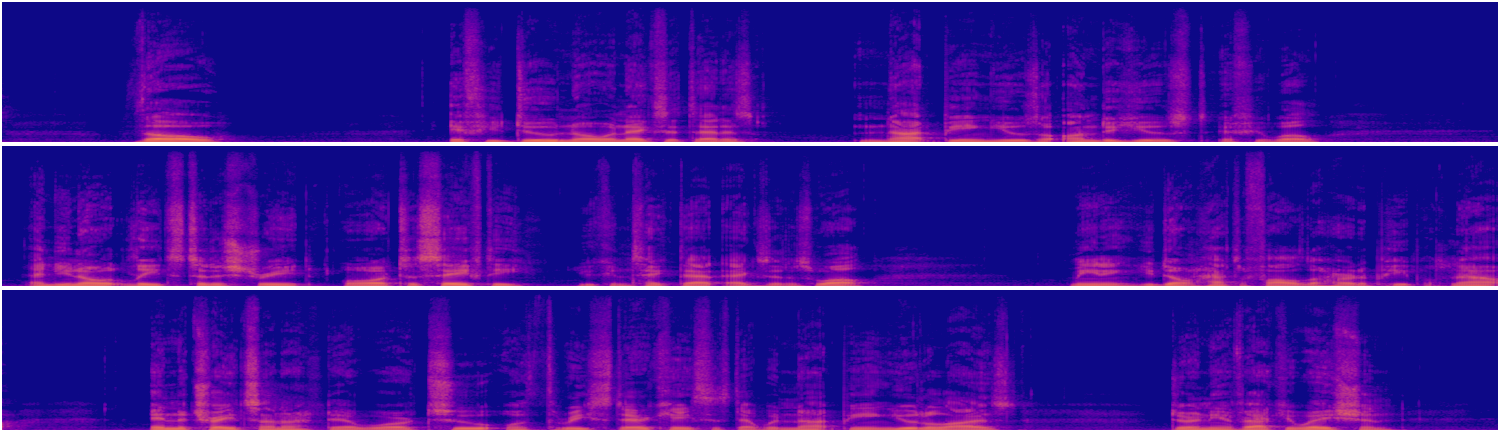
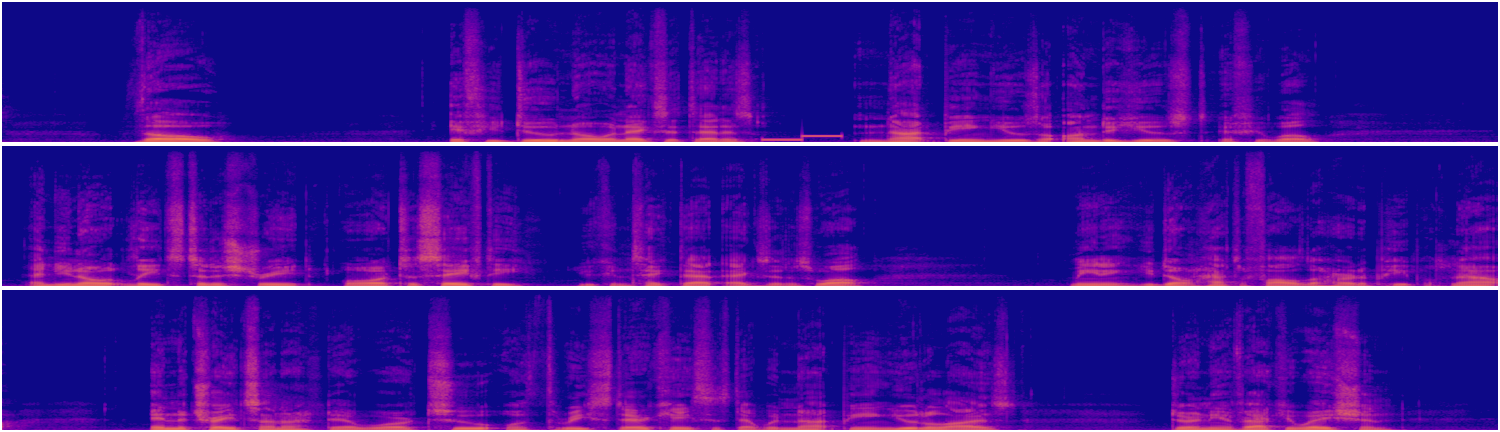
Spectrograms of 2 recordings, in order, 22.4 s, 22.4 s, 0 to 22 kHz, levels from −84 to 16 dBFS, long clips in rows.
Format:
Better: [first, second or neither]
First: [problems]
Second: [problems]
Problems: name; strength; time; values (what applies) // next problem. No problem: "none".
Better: first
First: none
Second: alarm; noticeable; at 4 s; peak 5 dB below the speech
